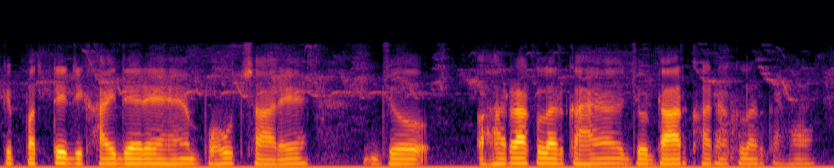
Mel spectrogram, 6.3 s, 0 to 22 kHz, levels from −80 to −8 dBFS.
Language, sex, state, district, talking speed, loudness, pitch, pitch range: Hindi, male, Jharkhand, Garhwa, 170 wpm, -21 LUFS, 115 Hz, 110-120 Hz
